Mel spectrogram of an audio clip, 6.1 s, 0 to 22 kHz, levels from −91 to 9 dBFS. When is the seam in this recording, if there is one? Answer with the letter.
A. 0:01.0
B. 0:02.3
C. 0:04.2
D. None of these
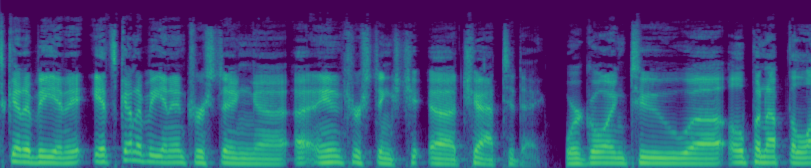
C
